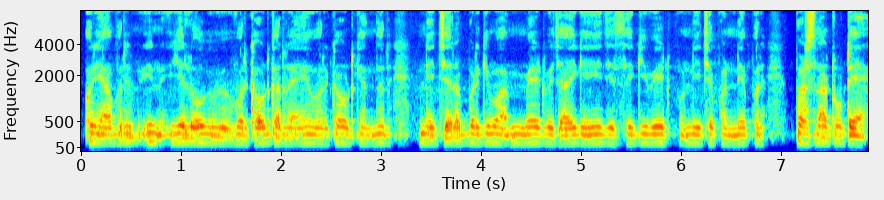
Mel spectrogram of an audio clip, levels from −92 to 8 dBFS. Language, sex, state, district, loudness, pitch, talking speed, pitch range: Hindi, male, Rajasthan, Jaipur, -20 LUFS, 125 Hz, 215 wpm, 125-130 Hz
